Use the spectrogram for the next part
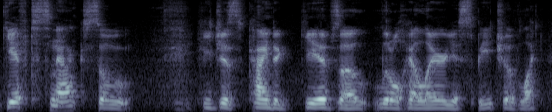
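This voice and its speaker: A low, slightly bright male voice with little pitch movement speaks slowly. He's a manga reviewer hosting a casual spoken book review, recapping the plot in informal, slangy language.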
